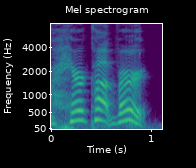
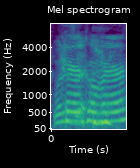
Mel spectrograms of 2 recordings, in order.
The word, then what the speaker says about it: haricot vert: I was like, "I've never heard of a haircut vert." Like, and that's not even how you say it. It's a Haricot vert?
